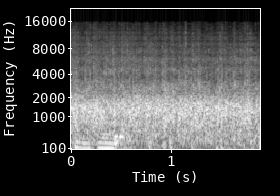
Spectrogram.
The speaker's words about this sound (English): We're going to give him a round of applause.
